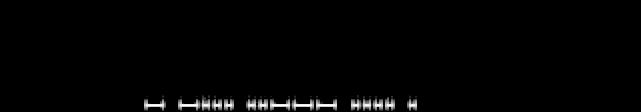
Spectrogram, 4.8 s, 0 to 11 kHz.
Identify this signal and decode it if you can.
Morse code, heard as a keyed tone, about 28 wpm, 700 Hz. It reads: TB2HE
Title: DXCC-100 Call Signs - 5 Characters - Repeated 3x - 28wpm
